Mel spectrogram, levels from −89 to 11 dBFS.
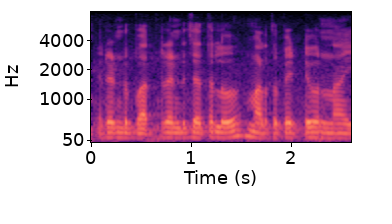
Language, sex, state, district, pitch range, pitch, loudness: Telugu, male, Telangana, Hyderabad, 110-115 Hz, 115 Hz, -19 LUFS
